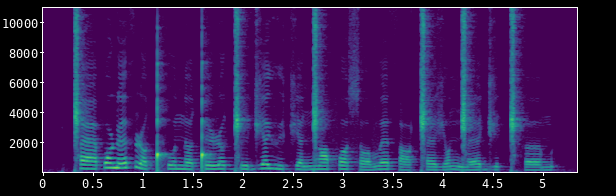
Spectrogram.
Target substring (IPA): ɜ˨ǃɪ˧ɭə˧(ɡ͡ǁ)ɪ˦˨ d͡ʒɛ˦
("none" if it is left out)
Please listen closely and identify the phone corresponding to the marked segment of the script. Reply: ɡ͡ǁ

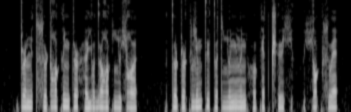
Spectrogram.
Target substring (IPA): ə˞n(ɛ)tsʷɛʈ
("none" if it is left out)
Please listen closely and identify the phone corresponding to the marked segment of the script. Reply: ɨ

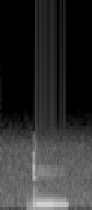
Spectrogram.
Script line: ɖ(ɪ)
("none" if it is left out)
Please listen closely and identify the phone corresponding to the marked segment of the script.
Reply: ɪ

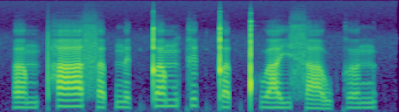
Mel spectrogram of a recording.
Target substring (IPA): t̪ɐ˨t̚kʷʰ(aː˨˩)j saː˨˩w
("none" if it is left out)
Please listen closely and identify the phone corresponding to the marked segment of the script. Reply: aː˨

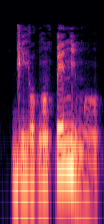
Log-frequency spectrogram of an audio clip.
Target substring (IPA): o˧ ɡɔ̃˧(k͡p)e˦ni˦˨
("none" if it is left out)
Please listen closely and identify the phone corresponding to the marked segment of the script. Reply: k͡p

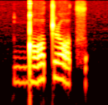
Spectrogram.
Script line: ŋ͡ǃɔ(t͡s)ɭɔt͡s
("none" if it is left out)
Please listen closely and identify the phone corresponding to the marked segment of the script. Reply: t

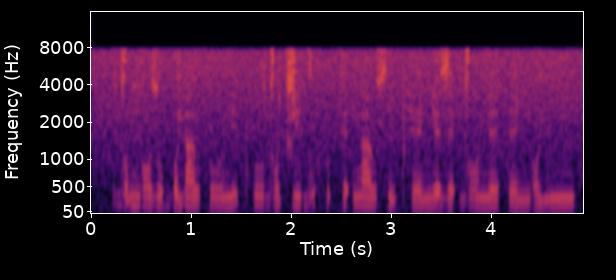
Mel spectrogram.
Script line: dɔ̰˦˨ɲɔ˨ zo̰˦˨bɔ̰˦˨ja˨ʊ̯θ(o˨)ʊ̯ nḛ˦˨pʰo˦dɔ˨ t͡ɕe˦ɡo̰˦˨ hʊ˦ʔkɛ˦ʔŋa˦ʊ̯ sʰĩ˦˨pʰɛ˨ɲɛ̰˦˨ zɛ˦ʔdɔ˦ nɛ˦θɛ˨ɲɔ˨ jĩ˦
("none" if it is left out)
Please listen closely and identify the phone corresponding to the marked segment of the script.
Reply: o˨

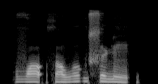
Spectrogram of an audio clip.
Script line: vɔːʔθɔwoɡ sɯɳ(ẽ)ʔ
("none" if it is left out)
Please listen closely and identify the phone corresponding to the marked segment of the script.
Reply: ẽ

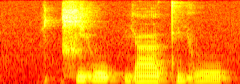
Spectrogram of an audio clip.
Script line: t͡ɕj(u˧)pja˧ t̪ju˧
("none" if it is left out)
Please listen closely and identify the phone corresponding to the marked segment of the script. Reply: u˥˧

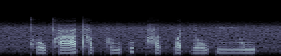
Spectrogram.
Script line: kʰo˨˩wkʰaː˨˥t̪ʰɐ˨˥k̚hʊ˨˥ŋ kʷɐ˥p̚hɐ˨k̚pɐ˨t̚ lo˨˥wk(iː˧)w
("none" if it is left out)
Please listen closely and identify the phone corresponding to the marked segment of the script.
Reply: iː˧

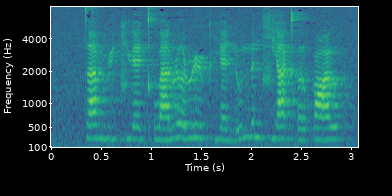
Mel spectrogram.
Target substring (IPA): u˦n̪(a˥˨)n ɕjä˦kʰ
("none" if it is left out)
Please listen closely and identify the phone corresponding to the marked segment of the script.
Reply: ə˥˨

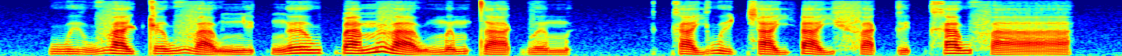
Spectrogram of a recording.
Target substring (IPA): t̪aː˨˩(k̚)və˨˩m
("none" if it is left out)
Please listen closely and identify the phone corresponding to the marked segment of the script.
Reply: k̚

